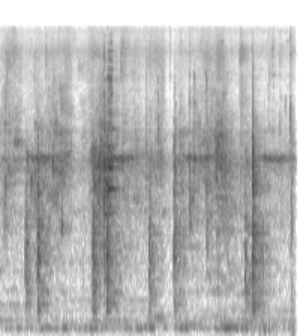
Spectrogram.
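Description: Ladle stirring thick gravy in a nonstick kadai, knocking and scraping against the pan about seven times at irregular intervals.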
